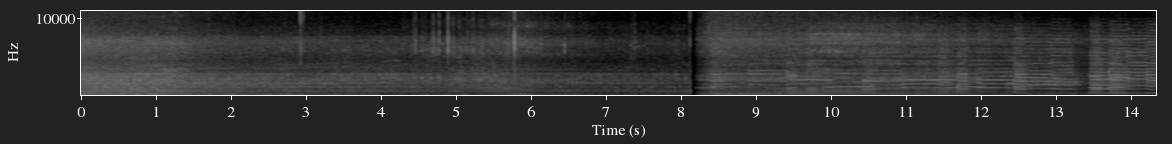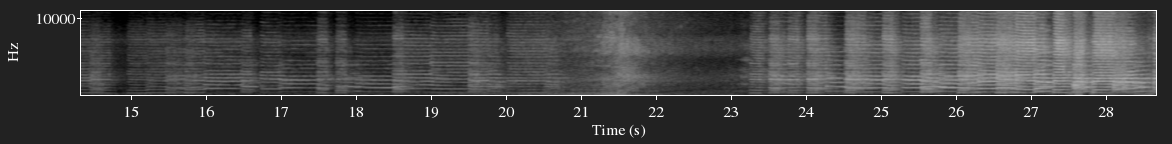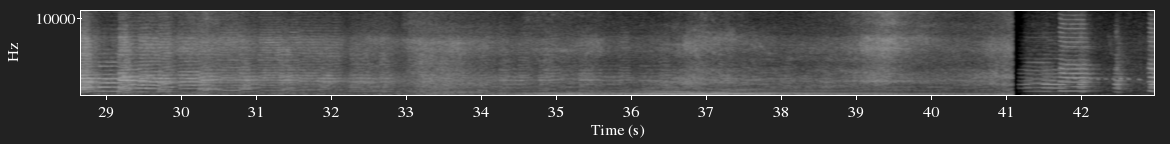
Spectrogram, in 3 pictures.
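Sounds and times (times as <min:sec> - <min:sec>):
bus horn melody: 0:08.2 - 0:21.4, 0:23.1 - 0:42.9.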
